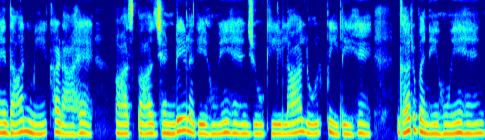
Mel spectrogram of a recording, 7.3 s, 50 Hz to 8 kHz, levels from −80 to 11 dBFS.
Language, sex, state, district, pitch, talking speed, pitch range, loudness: Hindi, female, Chhattisgarh, Sukma, 200 Hz, 155 wpm, 195-215 Hz, -16 LUFS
